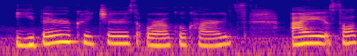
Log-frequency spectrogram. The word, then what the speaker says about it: Aether: of the Teal Swan I think it's pronounced either creatures oracle cards I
